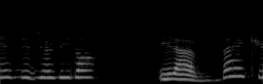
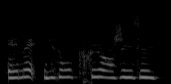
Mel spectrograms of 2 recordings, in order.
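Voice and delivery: normal talking voice

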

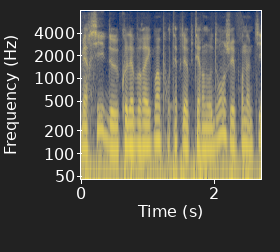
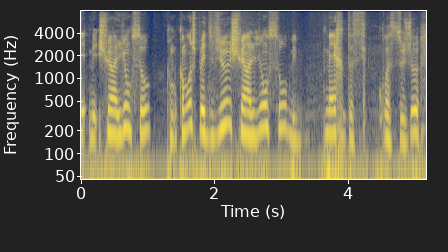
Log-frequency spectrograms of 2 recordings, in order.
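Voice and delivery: indignant disbelief; 5 semitones higher than usual. Real, not acted. Player told his lion cub is old, indignant disbelief. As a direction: protest like the game cheated you.

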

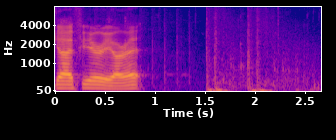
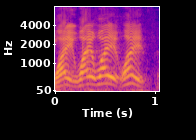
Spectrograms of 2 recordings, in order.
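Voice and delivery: urgent callout; 11 dB louder, slower than usual. Real, not acted. Calling out enemy.

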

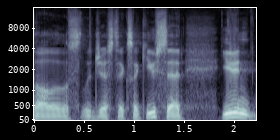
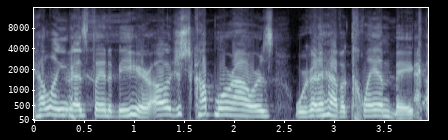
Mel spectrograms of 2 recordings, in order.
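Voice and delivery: high, raised-pitch chirpy quoting; much higher mock-cheery voice; imitated visitor exchange; 10 semitones higher, 4 dB louder than usual. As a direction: play it up as oblivious picnickers. Acts exchange with cheerful intruders.

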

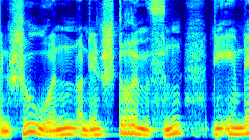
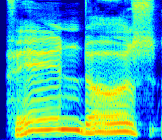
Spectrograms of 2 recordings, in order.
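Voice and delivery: drawn-out searching call, pitched up; long, raised call; 6 semitones higher than usual. A narrator's reading. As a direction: call for a lost pet. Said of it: "rief Pettersson".

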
